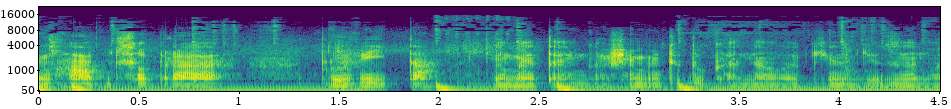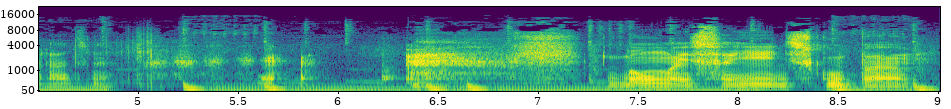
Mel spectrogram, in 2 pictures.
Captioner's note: laughs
